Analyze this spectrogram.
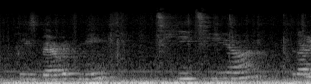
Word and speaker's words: Tiyatien: He's also the director and founder of an organization called, please bear with me, Tiyatien. Did I pronounce it? Tiyatien. Tiyatien, yep, that's right.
